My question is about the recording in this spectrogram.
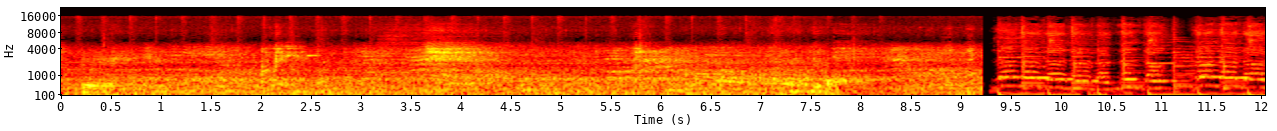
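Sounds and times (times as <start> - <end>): railway station rumble and hum: 0.0 - 9.2.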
